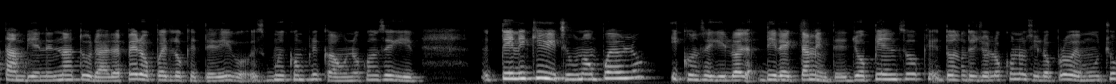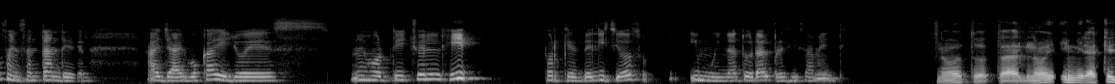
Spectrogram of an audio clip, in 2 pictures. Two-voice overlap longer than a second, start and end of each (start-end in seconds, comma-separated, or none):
none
